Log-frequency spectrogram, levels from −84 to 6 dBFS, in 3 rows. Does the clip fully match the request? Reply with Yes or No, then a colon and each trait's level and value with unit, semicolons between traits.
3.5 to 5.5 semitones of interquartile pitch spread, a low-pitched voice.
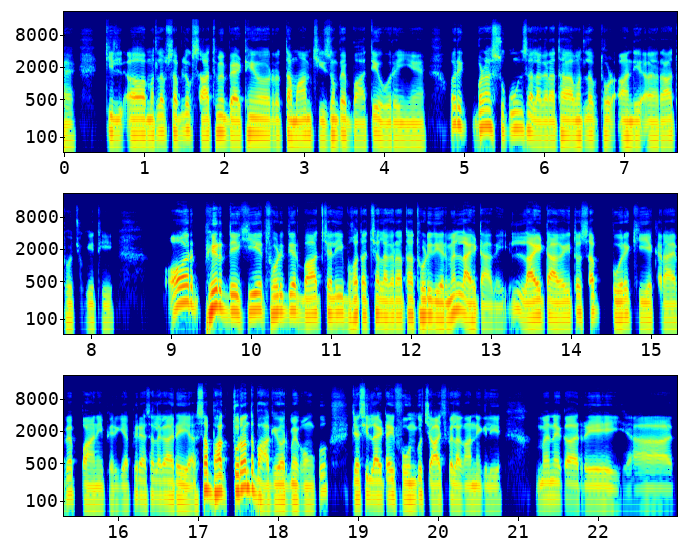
Yes: average, 3.9 semitones; low, 110 Hz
